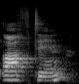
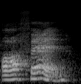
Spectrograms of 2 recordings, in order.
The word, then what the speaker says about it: often: of you might say off n and you might have that t is silent if you don't pronounce the t sound you could double underline it to say that it's a silent t and then you'd say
